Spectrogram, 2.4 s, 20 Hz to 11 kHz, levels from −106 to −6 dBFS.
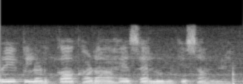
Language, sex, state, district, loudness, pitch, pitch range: Hindi, female, Uttar Pradesh, Shamli, -17 LUFS, 180 Hz, 175-185 Hz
